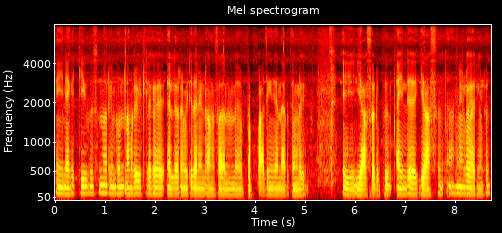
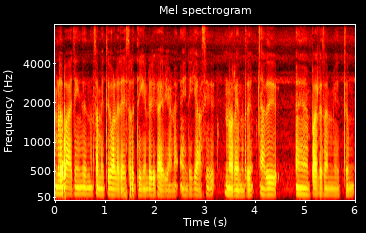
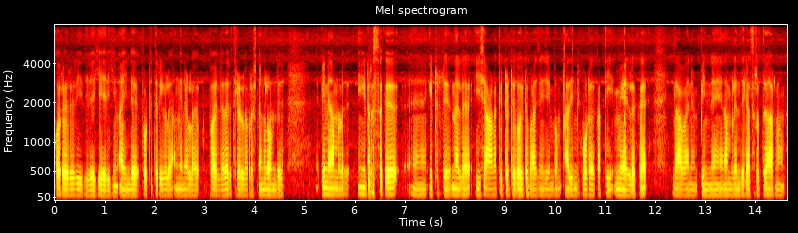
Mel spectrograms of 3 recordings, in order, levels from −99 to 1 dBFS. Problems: none marked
